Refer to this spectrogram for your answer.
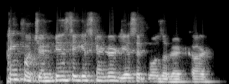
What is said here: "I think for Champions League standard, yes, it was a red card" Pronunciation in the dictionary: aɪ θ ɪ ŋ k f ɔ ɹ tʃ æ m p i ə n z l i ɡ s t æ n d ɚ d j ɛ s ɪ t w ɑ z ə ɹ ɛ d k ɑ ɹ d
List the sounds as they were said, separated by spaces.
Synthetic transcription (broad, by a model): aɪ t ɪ ŋ k f ɔ ɹ tʃ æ m p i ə n s l i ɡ s t æ n d ɚ d j ɛ s ɪ t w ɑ z ə ɹ ɛ d k ɑ ɹ d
